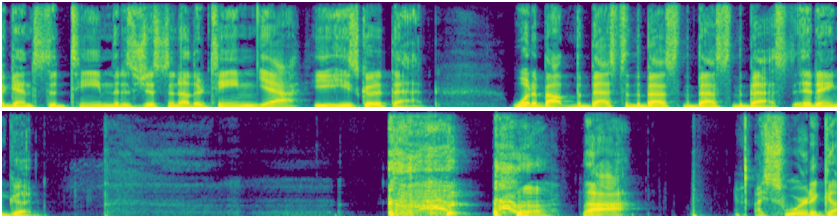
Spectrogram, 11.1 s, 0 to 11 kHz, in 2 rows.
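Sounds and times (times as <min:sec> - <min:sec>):
speech: 0:00.0 - 0:05.9, 0:09.0 - 0:09.8, 0:10.6 - 0:11.1
harsh coughing: 0:08.1 - 0:09.7.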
